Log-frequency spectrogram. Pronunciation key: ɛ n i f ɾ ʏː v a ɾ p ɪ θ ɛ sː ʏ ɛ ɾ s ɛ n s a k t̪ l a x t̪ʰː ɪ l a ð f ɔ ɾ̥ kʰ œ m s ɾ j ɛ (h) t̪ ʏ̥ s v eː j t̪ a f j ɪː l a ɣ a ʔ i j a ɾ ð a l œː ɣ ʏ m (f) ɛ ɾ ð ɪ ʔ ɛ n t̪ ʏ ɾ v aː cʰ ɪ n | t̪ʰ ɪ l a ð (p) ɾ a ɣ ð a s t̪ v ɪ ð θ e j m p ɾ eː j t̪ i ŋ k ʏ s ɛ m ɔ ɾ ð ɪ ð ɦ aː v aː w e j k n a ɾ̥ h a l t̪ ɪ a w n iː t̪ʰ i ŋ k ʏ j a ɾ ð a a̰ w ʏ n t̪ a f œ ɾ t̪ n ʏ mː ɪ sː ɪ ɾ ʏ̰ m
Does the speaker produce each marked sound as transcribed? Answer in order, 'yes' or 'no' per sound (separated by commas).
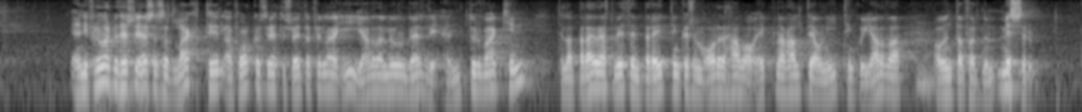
yes, no, yes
